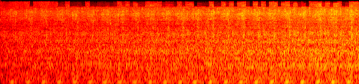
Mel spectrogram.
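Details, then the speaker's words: Free scooter after valve adjustment and carb clean, where a pinched diaphragm kept the slide from rising; idles with quick, even pulses, steady, no knocking or engine noise; healthy smooth idle, revs out well. "Wow. This free machine is running awesome."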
